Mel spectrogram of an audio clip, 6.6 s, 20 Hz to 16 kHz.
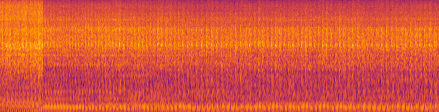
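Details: Suzuki GSX250F Across after a carb clean: fires up quickly, then settles into a steady, even idle with no knocks or rattles; owner says it is not running perfectly and suspects gunk in the fuel lines.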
